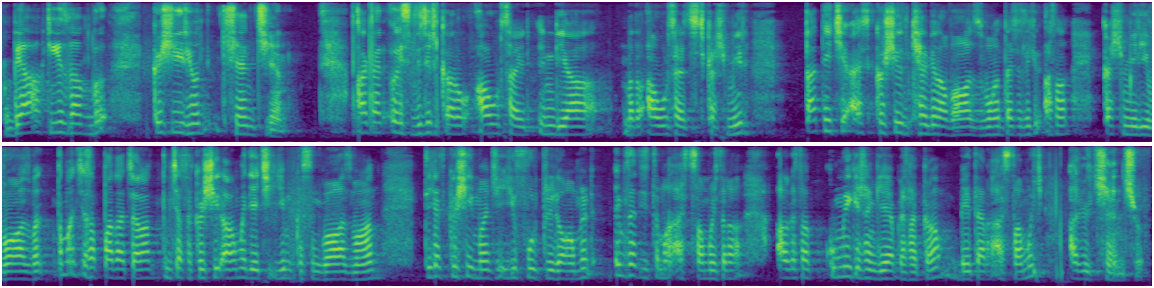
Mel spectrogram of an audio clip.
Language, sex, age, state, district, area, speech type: Kashmiri, male, 45-60, Jammu and Kashmir, Srinagar, rural, spontaneous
